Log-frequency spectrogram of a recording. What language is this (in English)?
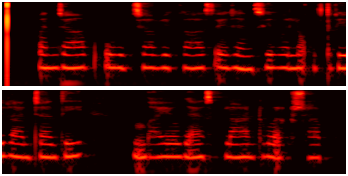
Punjabi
